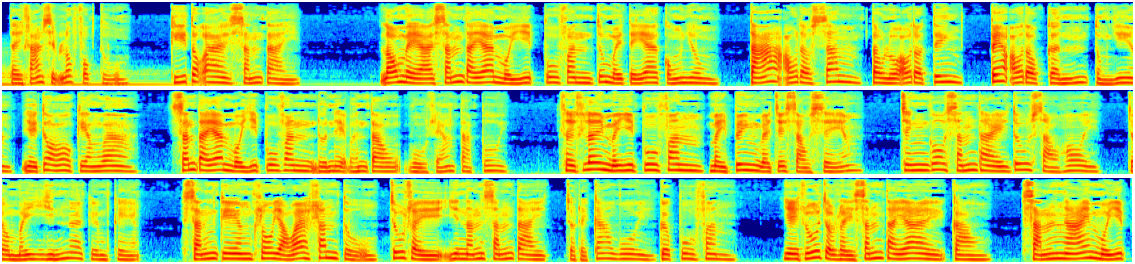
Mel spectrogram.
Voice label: good news zhuang guigang guiping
